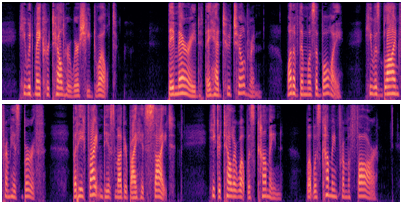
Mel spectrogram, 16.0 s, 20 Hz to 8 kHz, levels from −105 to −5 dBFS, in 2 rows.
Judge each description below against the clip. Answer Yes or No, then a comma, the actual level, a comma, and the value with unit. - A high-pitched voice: Yes, high, 195 Hz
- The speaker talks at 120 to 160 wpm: No, average, 175 wpm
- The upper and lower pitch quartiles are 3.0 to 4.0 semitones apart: Yes, average, 3.4 semitones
